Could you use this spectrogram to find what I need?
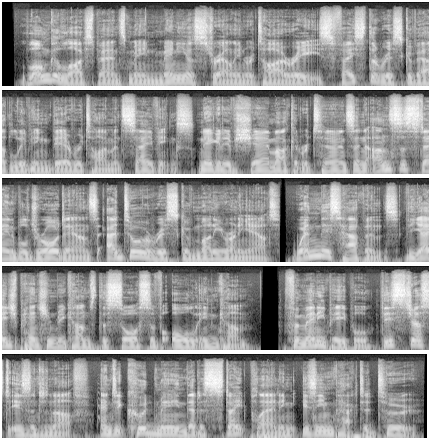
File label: CORPORATE SHOWREEL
